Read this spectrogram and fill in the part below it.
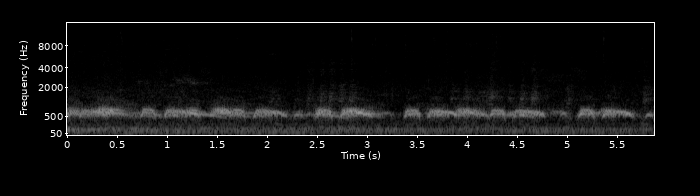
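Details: Low, throaty cooing from a Thai-type spotted dove, recorded 11 August 2018, given as a steady chain of rounded hoots with brief breaks and a soft rumbling background.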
